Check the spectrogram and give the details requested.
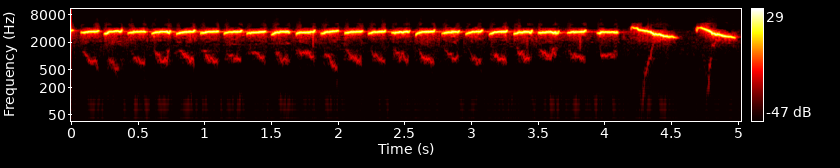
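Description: A canary sings a fast, even run of about twenty bright whistled notes, roughly five a second, then two longer falling whistles. No other sounds.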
